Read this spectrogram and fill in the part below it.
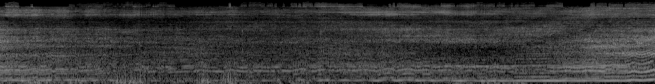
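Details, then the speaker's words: Roughly 20-year-old restored HPI Nitro Rush Evo nitro RC buggy with new glow plug and fresh fuel, warmed up and tuned, driving around the garden: high buzzy note rising and falling smoothly, pulling cleanly without stumbling, working as it should. "So there you go. As you can see, 20 odd year old nitro buggy, completely working as it should do."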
